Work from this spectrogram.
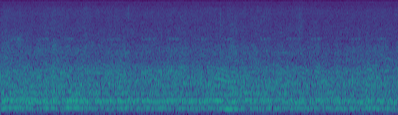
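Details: Bees humming together in a thick, unbroken buzz, several droning tones stacked over soft background hiss.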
